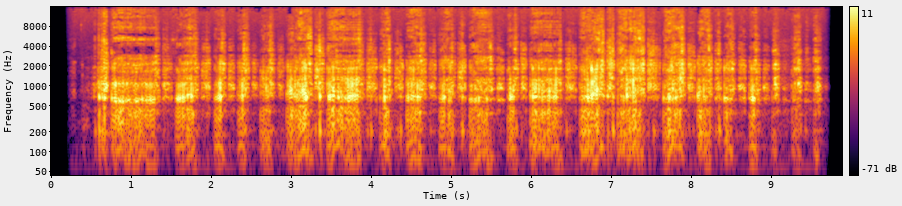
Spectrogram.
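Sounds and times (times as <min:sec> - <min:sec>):
St Bernard dog panting: 0:00.3 - 0:09.8.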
